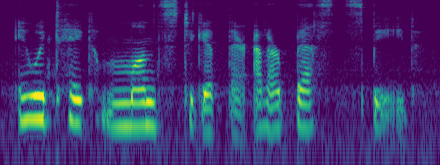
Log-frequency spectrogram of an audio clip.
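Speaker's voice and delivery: quiet, soft-spoken. Reading a story, someone remarks to a group looking at a map: said quietly. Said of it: "Shannon said quietly".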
